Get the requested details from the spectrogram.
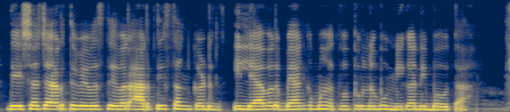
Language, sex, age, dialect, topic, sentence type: Marathi, female, 25-30, Southern Konkan, banking, statement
